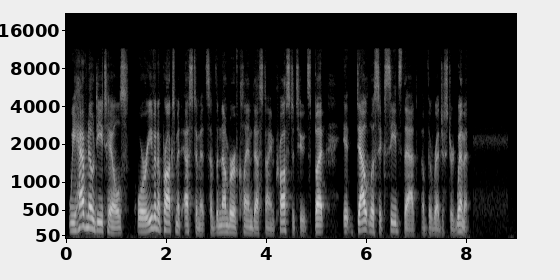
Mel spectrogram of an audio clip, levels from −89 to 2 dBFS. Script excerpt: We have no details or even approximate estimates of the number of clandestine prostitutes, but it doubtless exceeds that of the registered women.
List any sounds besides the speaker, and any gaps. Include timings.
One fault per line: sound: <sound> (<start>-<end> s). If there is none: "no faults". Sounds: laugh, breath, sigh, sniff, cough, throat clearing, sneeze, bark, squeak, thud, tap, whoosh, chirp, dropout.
no faults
